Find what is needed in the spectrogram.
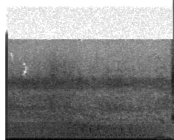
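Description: A motor vehicle's engine running close by: a steady, loud, low rumble.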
